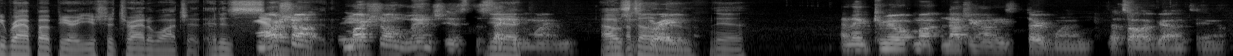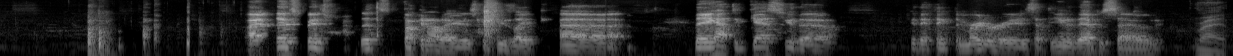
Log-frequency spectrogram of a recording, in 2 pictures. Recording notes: On a cold evening in Fort Worth, instead of practice, the boys are forced to have a zoom hang!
